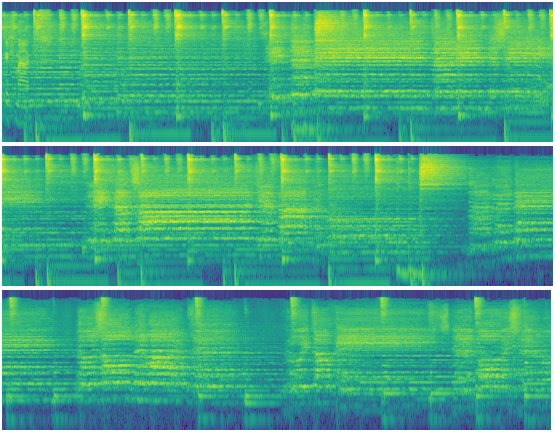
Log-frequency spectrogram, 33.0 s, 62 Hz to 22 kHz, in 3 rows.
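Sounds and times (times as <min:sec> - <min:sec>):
choir singing with instruments: 0:00.0 - 0:33.0.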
